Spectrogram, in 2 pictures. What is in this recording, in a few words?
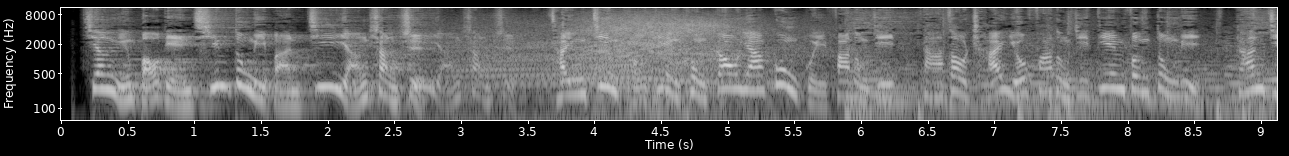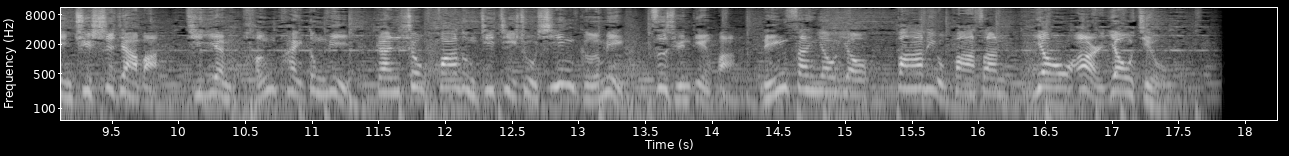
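Mandarin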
